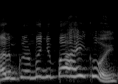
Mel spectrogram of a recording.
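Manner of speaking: put-on high, quick little kid's protest; child's reply. Child insists to the tanod he knows his house, high and fast. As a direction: rattle it off like a defensive child. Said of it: "Sabi niya".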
